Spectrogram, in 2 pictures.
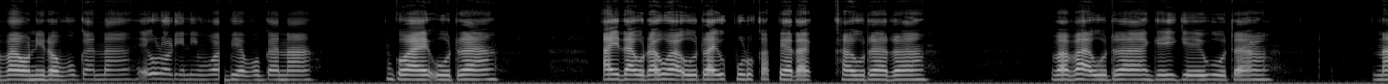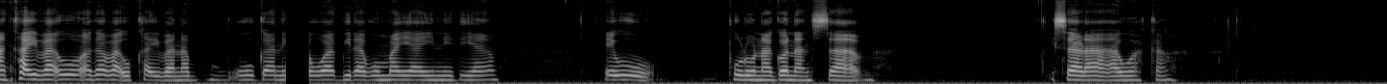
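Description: At 2.19 s for 60 ms and from 16.73 to 16.98 s, digital wireless dropouts mute the speech into clean near-silence, with none of the noise bursts an analog dropout brings.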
